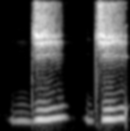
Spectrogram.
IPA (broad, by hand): dʒ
